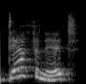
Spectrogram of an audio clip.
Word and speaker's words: definite: And in definite, you don't hear the stress on the suffix ite, but in definition, now you get a stress.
